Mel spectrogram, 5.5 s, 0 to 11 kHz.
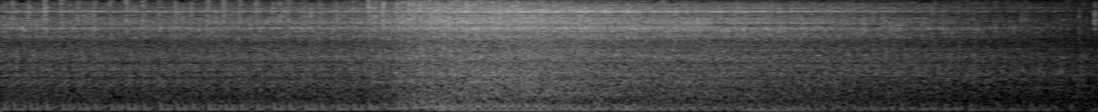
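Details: Walker walk-behind mower with a 23 hp Kohler engine, after fixing bad wiring harness connections that cut power to the coil and caused a crank-no-start with no spark: the engine picks up, holds about four pulses a second and runs cleanly.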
